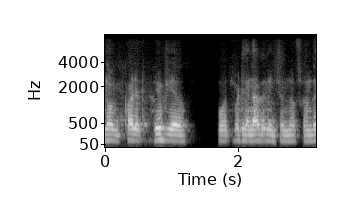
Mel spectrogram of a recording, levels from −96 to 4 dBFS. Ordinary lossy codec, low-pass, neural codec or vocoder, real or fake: none; 7.2 kHz; codec, 16 kHz, 1.1 kbps, Voila-Tokenizer; fake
